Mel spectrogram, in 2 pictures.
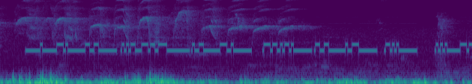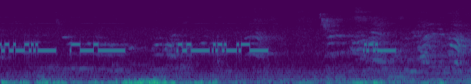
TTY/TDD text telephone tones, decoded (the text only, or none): HIS OWN DIARY PROVIDED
